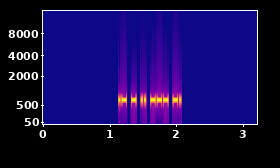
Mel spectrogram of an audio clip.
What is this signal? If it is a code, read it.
Morse code, heard as a keyed tone, about 48 wpm, 690 Hz. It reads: ATION
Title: Prefixes and Suffixes 50wpm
